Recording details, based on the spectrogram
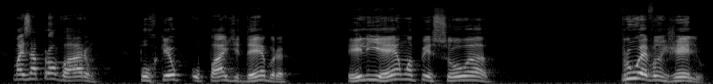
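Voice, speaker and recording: With a high pitch and a bright, sharp tone, a man speaks with lively intonation. His pace is fairly slow, broken by long, frequent pauses. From Brazil, Rio de Janeiro. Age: 40s. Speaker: pastor. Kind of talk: podcast interview.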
